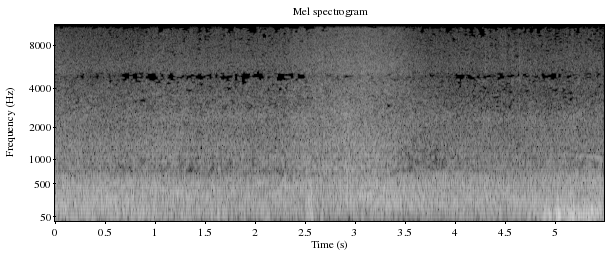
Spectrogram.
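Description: Sea surf washing on a sandy beach, a steady hiss that swells about halfway through, with wind buffeting the phone's microphone in gusts that are strongest near the end.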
